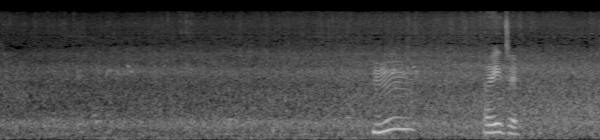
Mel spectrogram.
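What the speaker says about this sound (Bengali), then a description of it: "আমি একটা ঝর্ণার আওয়াজ পাচ্ছি।" A distant waterfall gives a faint, steady rushing wash throughout, with a person's voice breaking in briefly twice near the end.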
